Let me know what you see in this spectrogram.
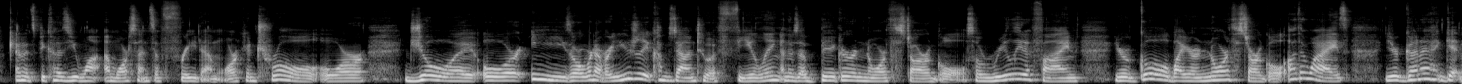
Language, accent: English, American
